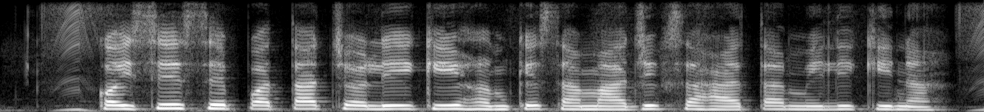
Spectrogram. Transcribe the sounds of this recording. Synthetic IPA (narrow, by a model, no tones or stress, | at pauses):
kəɪsesepɐt̪at͡ʃəlikiɦɐmkesaːmaːd͡ʒɪksəɦaːjt̪amɪlikina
